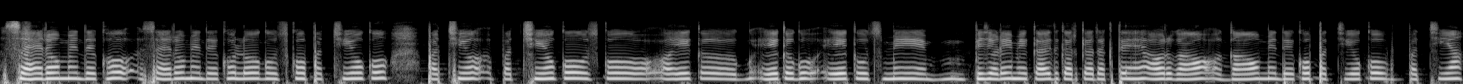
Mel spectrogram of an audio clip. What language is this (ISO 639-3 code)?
hin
